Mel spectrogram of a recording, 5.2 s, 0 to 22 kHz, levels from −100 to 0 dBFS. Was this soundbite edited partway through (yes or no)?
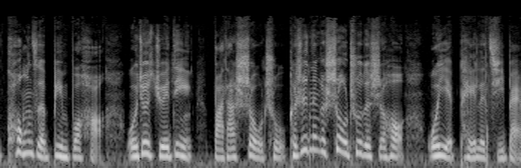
no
